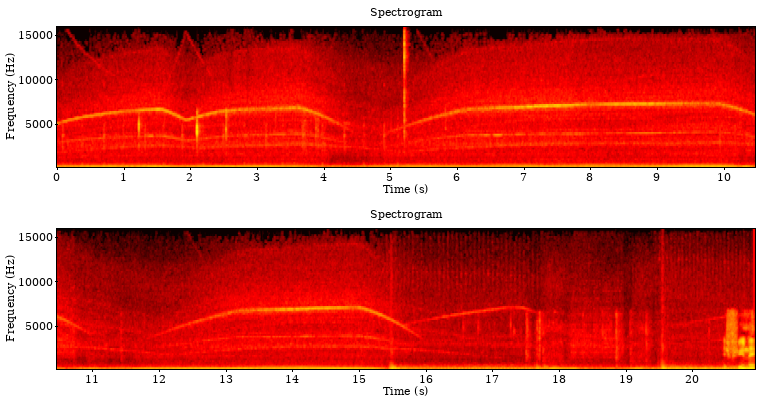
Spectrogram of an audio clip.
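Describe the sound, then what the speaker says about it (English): Truck engine revving on the Jake brake, loud and close, with deep harmonic rumbles rising and falling through repeated rev cycles and a high whistling tone riding on top. "I never realized this one looks or sounds so great if you rev it on the Jake"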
